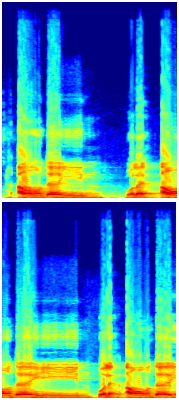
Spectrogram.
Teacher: Ya, dibaca mad boleh 2 harakat, 4, atau 6 ketika waqaf. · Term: mad lain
